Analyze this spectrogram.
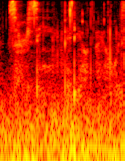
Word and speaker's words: Circe: I actually found out doing this video that in Greek is pronounced Kirke, which blew my mind.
